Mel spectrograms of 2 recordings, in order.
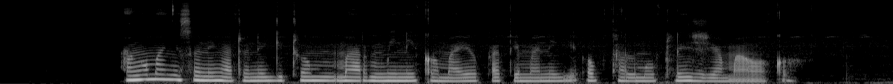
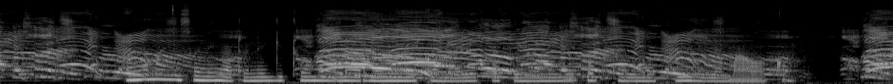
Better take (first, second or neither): first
